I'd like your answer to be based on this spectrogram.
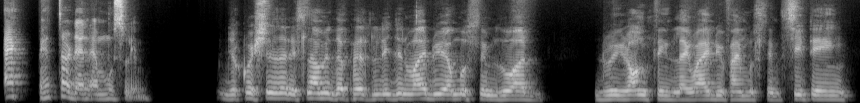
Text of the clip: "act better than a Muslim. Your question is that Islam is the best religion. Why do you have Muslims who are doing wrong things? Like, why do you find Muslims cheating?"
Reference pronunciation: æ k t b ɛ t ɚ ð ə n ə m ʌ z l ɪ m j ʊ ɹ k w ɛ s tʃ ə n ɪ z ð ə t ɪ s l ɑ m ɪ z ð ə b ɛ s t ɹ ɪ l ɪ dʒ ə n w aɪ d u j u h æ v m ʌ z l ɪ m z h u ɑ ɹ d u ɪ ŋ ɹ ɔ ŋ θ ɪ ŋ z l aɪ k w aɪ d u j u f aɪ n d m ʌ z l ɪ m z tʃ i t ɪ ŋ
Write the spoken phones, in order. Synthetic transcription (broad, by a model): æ k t b ɛ t ɚ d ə n ə m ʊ s l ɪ m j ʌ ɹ k w ɛ s tʃ ə n ɪ z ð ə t ɪ s l ɑ m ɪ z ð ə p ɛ t ɹ ɪ l ɪ dʒ ə n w aɪ d u j u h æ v m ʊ s l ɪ m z h u ɑ ɹ d u ɪ ŋ ɹ ɔ ŋ t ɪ ŋ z l aɪ k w aɪ d u j u f aɪ n d m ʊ s l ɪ m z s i t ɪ ŋ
